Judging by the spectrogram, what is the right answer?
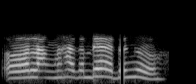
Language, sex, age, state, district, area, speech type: Bodo, female, 18-30, Assam, Udalguri, rural, conversation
